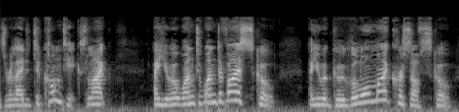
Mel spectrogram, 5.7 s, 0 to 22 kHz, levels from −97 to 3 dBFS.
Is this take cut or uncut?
uncut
